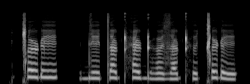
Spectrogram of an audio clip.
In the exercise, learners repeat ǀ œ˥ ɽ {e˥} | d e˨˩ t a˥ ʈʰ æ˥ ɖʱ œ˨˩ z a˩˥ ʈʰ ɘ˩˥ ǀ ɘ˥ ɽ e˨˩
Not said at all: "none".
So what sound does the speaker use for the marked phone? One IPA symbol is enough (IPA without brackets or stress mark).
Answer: e˥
